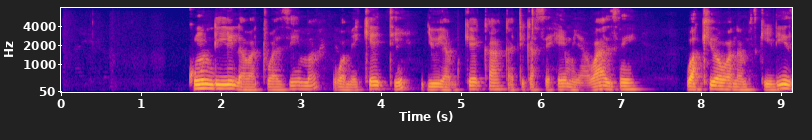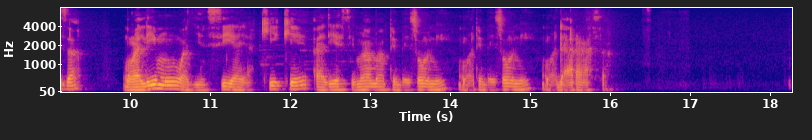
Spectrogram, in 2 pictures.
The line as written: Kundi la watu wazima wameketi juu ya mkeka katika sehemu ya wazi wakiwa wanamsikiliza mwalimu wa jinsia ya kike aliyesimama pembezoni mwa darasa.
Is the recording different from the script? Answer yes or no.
yes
